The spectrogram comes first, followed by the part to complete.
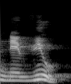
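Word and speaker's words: nephew: इसको हम नेफ्यू बोलते हैं, जबकि इसका राइट प्रोनाउंसिएशन होता है नेव्यू।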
